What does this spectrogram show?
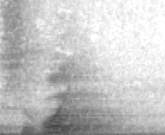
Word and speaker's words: Savoya: the sound of that in fact it's the way it's spelled in in spanish no one would get it correctly said so we just did it phonetically s-a-b-o-y-a so people could say it the way that we wanted to hear it um so it was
